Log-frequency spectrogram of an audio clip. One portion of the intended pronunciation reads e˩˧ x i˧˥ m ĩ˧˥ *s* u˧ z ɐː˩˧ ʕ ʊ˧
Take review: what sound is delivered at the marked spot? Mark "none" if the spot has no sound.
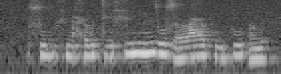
z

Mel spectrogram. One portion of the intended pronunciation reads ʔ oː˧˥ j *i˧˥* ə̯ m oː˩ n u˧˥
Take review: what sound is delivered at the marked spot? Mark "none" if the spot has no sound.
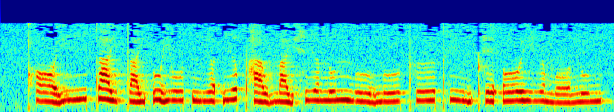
i˧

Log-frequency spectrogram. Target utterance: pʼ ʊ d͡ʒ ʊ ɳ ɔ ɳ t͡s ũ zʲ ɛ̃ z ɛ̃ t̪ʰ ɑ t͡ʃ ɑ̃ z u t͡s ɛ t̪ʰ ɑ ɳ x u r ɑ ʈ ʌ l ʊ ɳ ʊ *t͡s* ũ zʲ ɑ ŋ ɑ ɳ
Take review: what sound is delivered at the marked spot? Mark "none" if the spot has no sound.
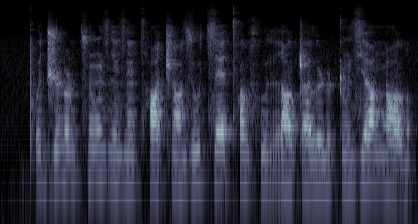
ʈ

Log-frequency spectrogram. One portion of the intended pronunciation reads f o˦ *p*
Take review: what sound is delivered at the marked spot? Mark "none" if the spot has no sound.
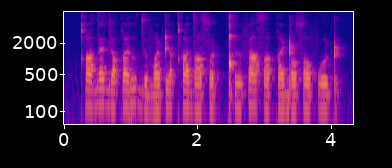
ʈ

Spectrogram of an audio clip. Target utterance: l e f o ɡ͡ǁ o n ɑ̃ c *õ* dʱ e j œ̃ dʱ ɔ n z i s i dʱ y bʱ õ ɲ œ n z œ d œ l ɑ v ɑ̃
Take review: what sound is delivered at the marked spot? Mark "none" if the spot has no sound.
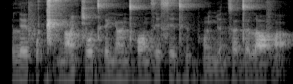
o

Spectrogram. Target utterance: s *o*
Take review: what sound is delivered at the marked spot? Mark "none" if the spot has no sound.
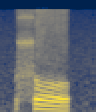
o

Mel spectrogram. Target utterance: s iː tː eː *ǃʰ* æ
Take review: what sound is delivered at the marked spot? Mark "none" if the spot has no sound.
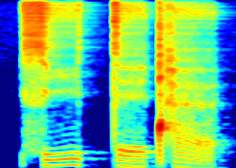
ǃʰ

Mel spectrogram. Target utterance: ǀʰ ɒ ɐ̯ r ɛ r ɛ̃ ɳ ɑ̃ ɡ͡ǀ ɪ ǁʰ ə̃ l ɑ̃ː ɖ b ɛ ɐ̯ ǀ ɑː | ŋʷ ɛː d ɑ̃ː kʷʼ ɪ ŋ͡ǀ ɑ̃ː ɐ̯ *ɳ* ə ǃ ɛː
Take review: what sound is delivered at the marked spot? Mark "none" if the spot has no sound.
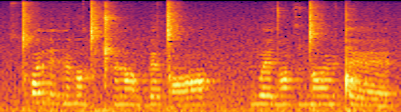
ɳ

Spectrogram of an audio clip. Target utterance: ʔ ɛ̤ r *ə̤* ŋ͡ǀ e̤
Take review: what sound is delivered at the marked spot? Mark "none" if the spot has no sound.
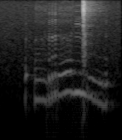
ɛ̤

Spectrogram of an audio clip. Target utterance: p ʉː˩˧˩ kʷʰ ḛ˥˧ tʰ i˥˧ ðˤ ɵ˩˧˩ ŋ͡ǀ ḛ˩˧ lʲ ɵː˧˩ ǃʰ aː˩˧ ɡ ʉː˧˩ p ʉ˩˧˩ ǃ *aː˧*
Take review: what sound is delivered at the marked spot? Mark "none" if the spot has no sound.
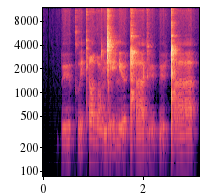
aː˩˧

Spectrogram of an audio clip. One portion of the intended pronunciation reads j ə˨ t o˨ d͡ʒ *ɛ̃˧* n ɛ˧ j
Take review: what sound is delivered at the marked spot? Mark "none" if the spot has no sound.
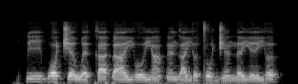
ɛ̃˧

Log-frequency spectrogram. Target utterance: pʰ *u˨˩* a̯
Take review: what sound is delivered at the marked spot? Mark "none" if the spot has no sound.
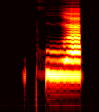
u˧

